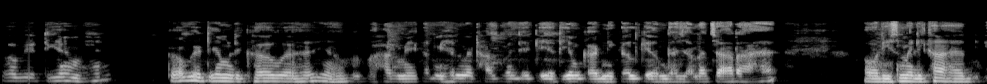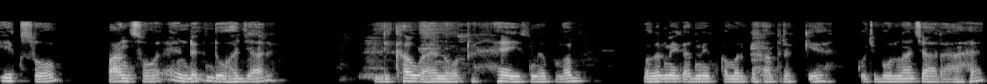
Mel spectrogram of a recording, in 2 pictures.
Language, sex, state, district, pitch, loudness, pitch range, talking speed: Hindi, male, Bihar, Purnia, 135 Hz, -18 LUFS, 130-150 Hz, 180 wpm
